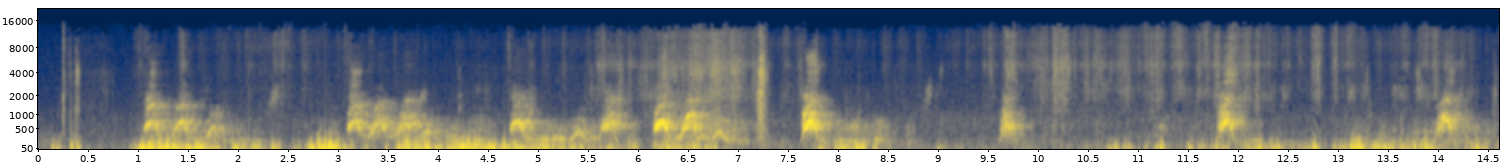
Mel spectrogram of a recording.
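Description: Small dog barking in short, irregular bursts of one to three barks, over low rumbling noise on the microphone.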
